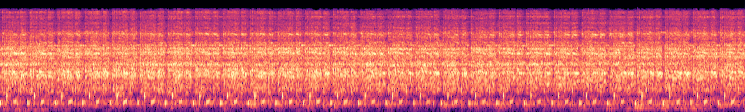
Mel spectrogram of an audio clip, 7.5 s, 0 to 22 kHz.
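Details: Honda CBR150 engine after full rebuild: even idle with crisp regular ticking pulses, roughly two per second, over a steady hum; rebuilt engine idling cleanly.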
